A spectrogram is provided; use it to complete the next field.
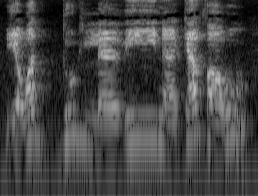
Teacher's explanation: یود میں دال ہے، تھوڑا سا روک کر سختی سے پڑھیں گے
